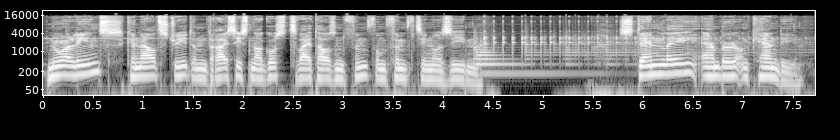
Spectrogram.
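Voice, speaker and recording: A man's voice: mid-range voice, measured pace, a little mellow, faint music behind. A man narrating a German radio drama, reading scripted scene details.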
